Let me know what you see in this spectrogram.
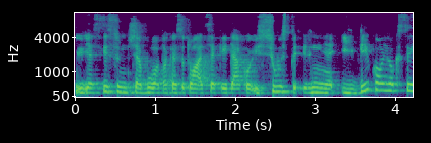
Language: Lithuanian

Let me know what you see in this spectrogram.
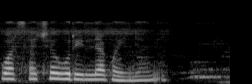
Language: Konkani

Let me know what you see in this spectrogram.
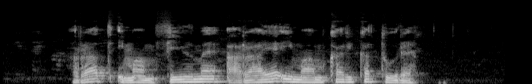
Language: Slovenian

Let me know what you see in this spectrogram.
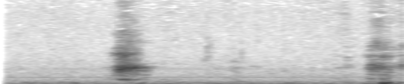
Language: Chinese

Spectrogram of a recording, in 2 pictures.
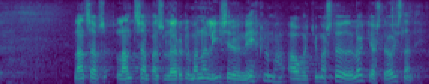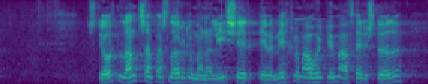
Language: Icelandic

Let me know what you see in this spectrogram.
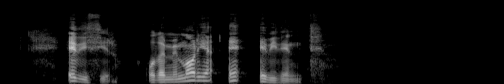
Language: Galician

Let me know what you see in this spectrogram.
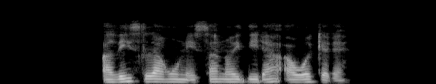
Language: Basque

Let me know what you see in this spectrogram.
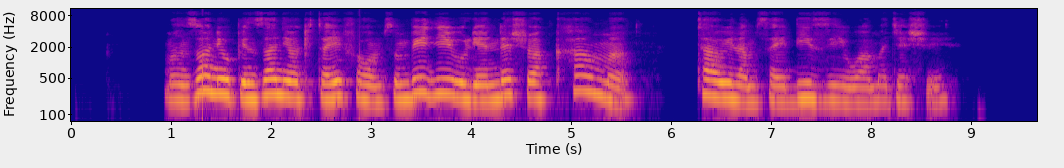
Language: Swahili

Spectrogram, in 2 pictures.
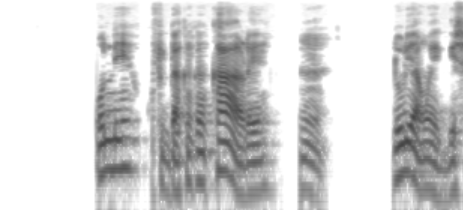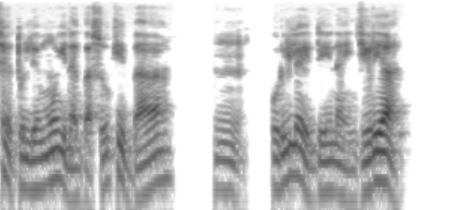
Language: Yoruba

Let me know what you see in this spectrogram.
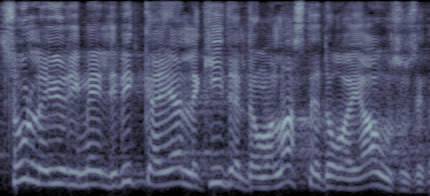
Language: Estonian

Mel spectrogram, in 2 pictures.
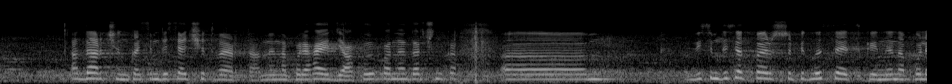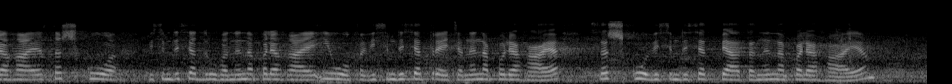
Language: Ukrainian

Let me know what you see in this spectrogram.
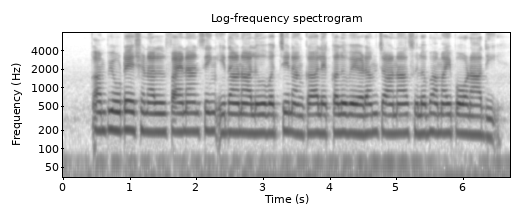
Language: Telugu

